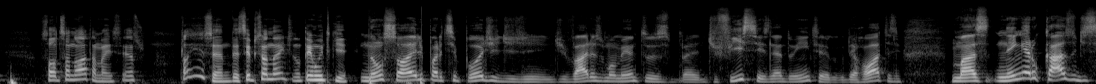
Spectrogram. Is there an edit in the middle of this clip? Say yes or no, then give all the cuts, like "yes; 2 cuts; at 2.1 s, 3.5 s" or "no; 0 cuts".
no; 0 cuts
